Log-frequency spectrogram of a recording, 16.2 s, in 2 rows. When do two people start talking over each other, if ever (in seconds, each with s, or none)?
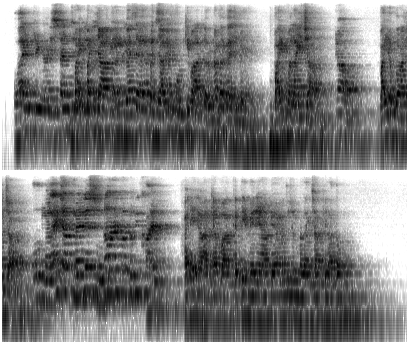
1.4 s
